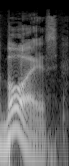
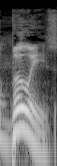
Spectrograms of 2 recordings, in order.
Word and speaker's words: buoy: way it's a buoy it's a buoy and that's what you attach a lobster trap to it's a goddamn buoy not a boy not a boy hey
